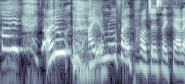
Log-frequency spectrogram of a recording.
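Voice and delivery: laughing. Real, not acted. Laughing hard after the host's joke.

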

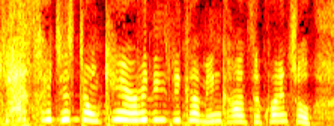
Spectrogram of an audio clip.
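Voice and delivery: breezy carefree. Retold or imitated. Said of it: "I'm all of a sudden like".

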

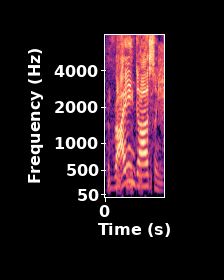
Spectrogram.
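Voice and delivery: loud, high, stretched-out name; big drawn-out mock news intro; announcer shout. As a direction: launch the story like a hype announcer. Launching the announced news segment.

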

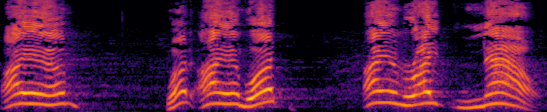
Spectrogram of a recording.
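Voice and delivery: loud, high call-and-response; preaching at full force. Real, not acted. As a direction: drive the congregation up.

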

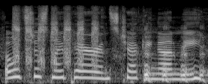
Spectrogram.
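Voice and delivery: high, loud pretend kid voice; imitated child. Pretend daughter explaining helicopter parents, high and loud. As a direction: call it out high over rotor noise.

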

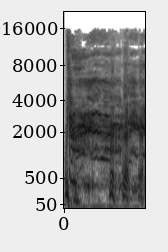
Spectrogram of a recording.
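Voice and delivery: high-pitched laughing fit; burst of laughter. Real, not acted. Laughs at own cop story.

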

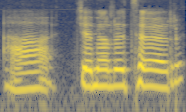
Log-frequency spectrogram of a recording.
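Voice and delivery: slow put-on Turkish accent. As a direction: Turkish accent, dad deadpan. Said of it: "the way he said it was in a Turkish accent".

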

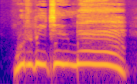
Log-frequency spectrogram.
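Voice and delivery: usual speaking voice

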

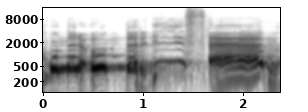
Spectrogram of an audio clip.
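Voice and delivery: slow, high wail imitating a frantic boy; acted child in despair; panicked child's cry. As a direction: stretch it out in a high panicked scream. Son's panicked phone call.

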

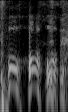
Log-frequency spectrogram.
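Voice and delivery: high mock guffaw as Barnes; imitated laugh. Retelling Barnes's reaction to the poker joke, imitated laughing. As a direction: imitate a man cracking up. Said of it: "he actually finds that so funny".

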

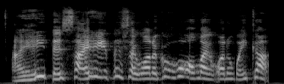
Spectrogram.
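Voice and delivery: high, whining despair; acted high-pitched distress; distressed Butters. A narrator's reading. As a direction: fall apart in a high, pleading voice. Voicing Butters falling apart.

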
